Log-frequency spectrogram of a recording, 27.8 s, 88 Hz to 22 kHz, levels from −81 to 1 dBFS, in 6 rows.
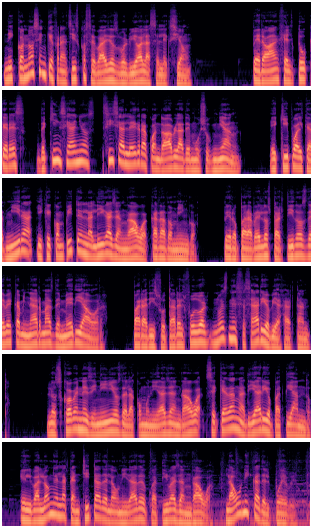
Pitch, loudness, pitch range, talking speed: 120 Hz, -19 LUFS, 105-145 Hz, 175 wpm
